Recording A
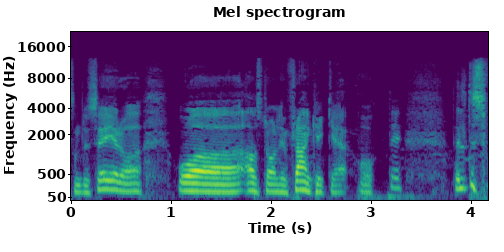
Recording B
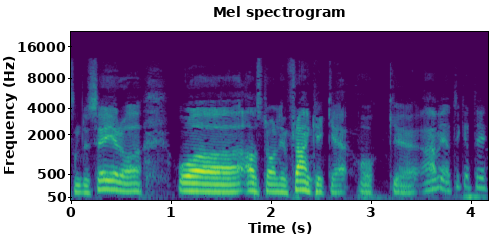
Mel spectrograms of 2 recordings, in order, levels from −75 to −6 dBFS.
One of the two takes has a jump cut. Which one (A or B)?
A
